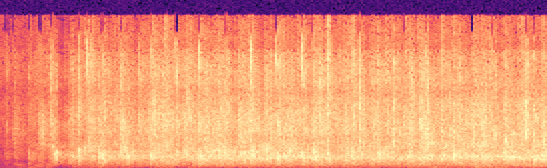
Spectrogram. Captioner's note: applause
